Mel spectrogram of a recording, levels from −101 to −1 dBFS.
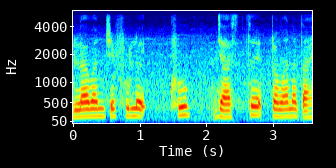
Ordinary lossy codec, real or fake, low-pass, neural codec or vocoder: none; real; 5.4 kHz; none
